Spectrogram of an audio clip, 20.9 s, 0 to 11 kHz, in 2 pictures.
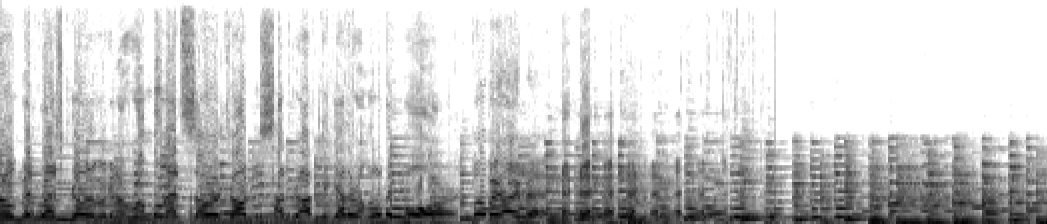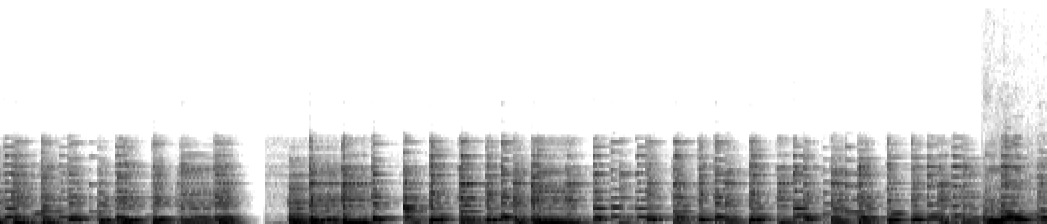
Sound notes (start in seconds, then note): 4.9 laughing; 6.0 upbeat keyboard music; 13.7 ragtime piano music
